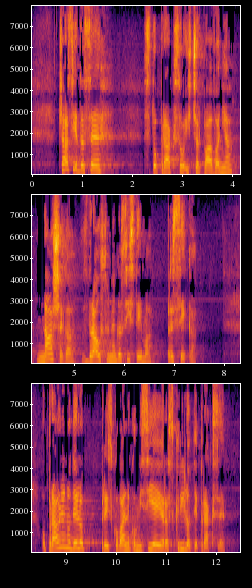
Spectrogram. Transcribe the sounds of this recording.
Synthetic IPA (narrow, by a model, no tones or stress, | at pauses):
t͡ʃasjɛd̪asɛ | st̪oːpɾaksɔist͡ʃɛɾpaːʋanjanaʃɛɡazd̪ɾawst̪ʋɛnɛɡasist̪eːmapɾɛseːka | ɔpɾaːwlʲjɛnɔd̪eːlɔpɾɛiskɔʋaːlnɛkɔmisiːjɛjɛɾaskɾilɔt̪eːpɾaːksɛ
